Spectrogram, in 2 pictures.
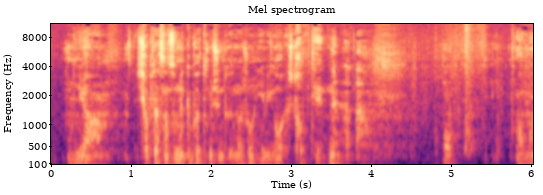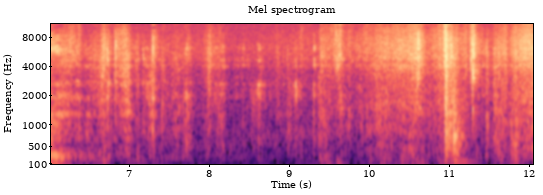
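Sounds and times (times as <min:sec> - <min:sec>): person chewing food: 0:04.5 - 0:11.6.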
